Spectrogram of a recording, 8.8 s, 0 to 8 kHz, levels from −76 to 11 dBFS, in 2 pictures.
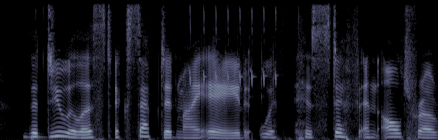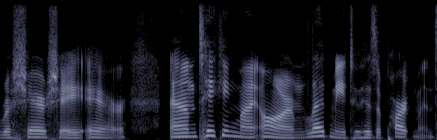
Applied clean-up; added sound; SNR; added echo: none; Mechanisms; 15 dB; none.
